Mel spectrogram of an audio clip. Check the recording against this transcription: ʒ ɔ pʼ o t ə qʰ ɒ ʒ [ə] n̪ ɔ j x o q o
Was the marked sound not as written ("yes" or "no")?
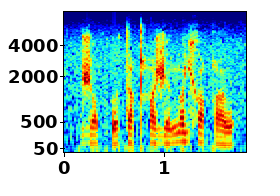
no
